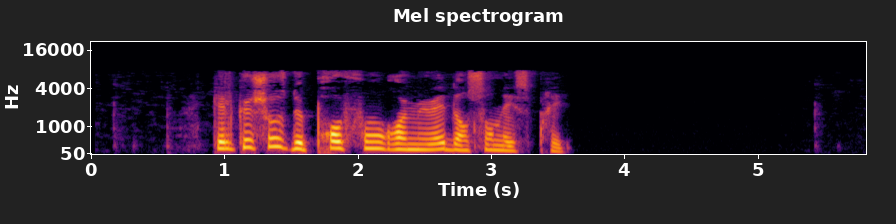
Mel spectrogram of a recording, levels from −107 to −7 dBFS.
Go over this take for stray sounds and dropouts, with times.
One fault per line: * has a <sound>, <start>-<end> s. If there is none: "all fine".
all fine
